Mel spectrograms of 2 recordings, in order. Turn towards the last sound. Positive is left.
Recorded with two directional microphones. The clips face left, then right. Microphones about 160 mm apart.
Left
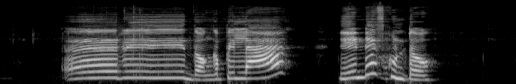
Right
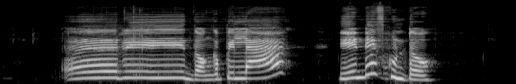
turn(degrees=-15)  # may be behind; listen again after turning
